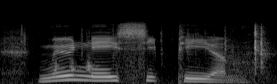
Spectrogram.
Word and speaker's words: municipium: And alright, so basically, yes, I knew the term, but I just didn't know how to pronounce it right. It is, let me write it down, municipium.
